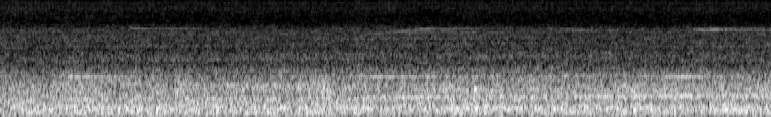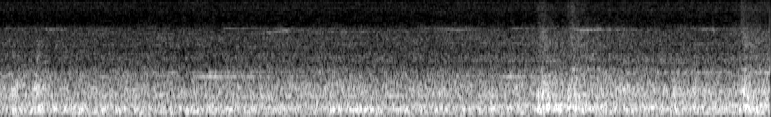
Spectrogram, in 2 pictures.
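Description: Tobu Railway electric commuter trains approaching a station: a steady rumble of wheels on the rails with faint high squeals, a little louder near the end.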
